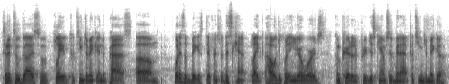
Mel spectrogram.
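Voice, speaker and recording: Low-voiced casual male reporter. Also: fairly even intonation, brisk, hardly any pauses. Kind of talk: asking press questions.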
